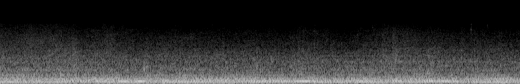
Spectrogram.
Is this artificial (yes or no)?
no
